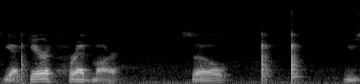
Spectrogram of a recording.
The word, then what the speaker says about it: Hreidmar: You did pronounce the last name. It's, yeah, Gareth Fredmar.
